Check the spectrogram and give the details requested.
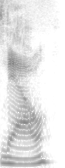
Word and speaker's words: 了: Okay, so this character la was almost certainly originally pronounced lao.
